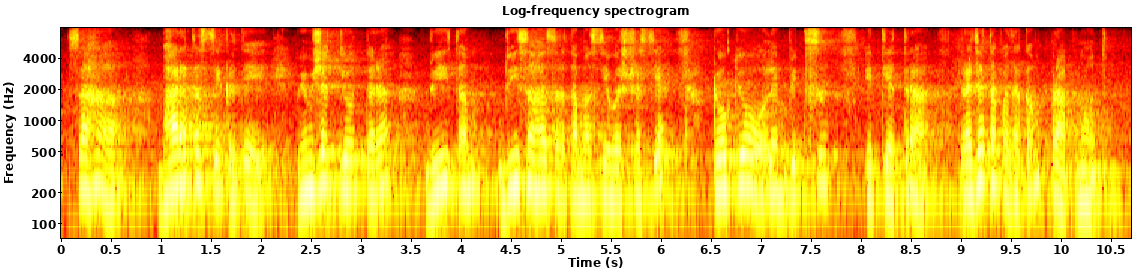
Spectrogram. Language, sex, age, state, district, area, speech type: Sanskrit, female, 60+, Karnataka, Uttara Kannada, rural, read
